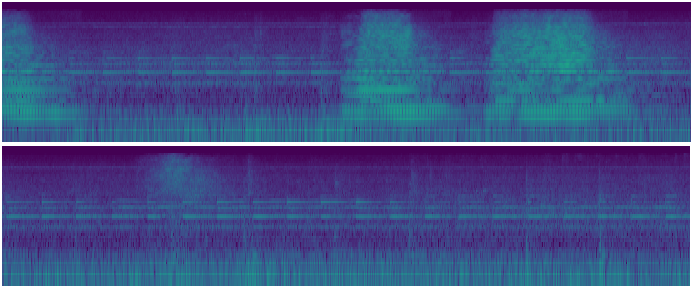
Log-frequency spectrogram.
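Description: A freight train rumbles and clatters past.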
